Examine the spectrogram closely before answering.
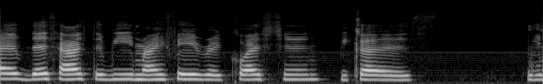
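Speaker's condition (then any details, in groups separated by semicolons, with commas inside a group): Cerebral palsy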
